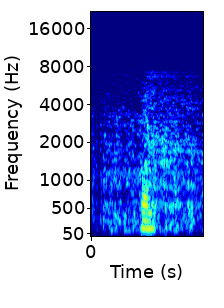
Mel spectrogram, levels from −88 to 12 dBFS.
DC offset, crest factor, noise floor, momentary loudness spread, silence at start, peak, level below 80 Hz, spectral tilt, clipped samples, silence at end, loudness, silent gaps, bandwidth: under 0.1%; 24 dB; -54 dBFS; 22 LU; 0.25 s; -14 dBFS; -76 dBFS; -7.5 dB/octave; under 0.1%; 0 s; -34 LUFS; none; 7.6 kHz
